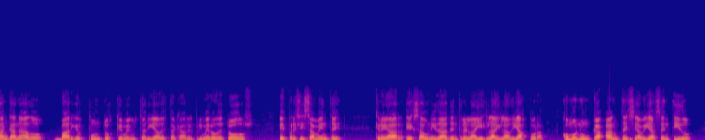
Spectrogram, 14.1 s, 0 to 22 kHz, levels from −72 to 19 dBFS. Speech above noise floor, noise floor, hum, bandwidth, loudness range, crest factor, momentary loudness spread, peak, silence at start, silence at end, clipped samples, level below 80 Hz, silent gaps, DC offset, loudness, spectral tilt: 35 dB; -53 dBFS; none; 8.4 kHz; 3 LU; 18 dB; 8 LU; 0 dBFS; 0 s; 0.3 s; under 0.1%; -44 dBFS; none; under 0.1%; -18 LUFS; -6.5 dB/octave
